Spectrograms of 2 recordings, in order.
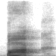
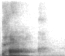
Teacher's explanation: bach is going to have a lower first formant than pac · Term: voiced onset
